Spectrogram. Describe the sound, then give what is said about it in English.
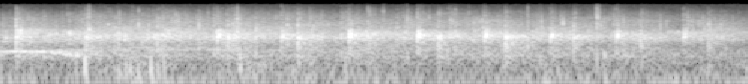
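An audience applauds with dense, overlapping clapping that stays steady and even for several seconds, forming a continuous crackling wash with no voices over it, applauding the men who spent the previous day making sure the children's wing looked great. “So give them a round of applause just for the effort.”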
